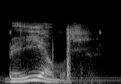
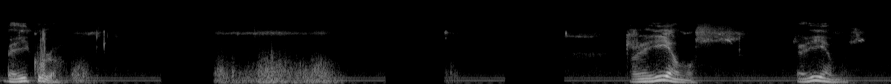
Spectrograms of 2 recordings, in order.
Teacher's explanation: las regas generales ya dijimos que el yato acentual es porque la intensidad de voz recae en la vocal cerrada puede ser en la i o puede ser en la u puede estar antes o después de la vocal abierta y esa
